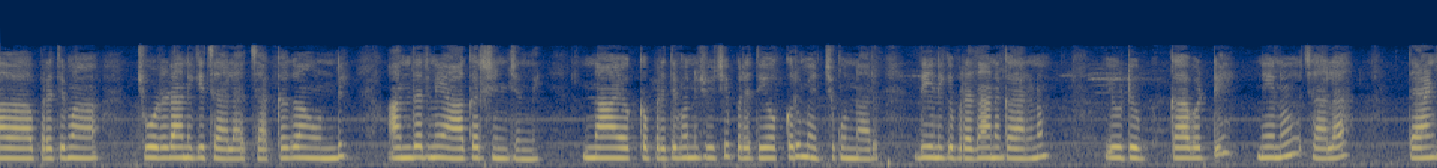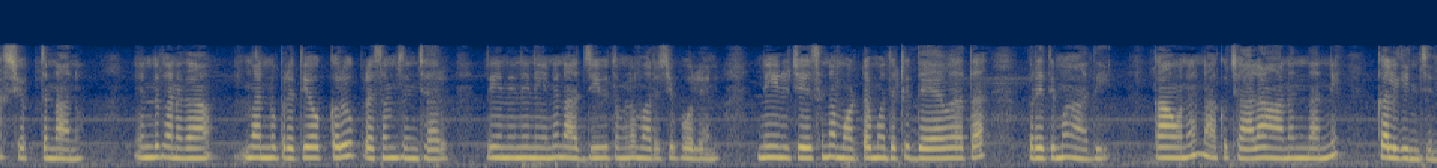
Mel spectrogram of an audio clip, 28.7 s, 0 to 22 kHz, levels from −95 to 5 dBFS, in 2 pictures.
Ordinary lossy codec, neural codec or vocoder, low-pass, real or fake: MP3, 48 kbps; none; 7.2 kHz; real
